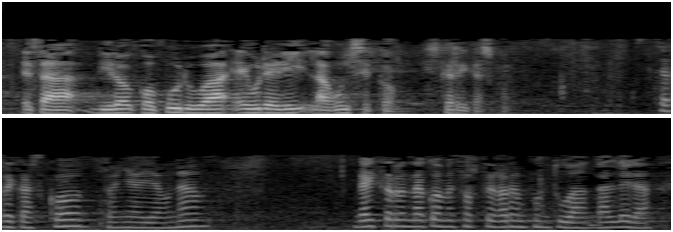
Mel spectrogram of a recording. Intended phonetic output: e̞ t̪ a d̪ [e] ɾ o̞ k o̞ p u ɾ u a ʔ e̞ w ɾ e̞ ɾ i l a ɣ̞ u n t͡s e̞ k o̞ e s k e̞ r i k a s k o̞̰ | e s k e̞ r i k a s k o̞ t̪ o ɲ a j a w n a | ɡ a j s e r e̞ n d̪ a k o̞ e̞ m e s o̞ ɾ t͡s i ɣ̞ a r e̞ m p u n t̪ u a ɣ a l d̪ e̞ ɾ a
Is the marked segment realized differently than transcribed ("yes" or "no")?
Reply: yes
